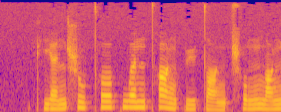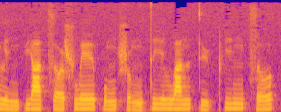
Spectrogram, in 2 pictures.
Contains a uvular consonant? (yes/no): no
